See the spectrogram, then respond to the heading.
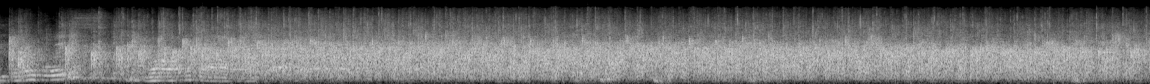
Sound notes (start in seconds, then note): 0.1 audience applauding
